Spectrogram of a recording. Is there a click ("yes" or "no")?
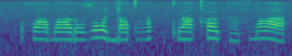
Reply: no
